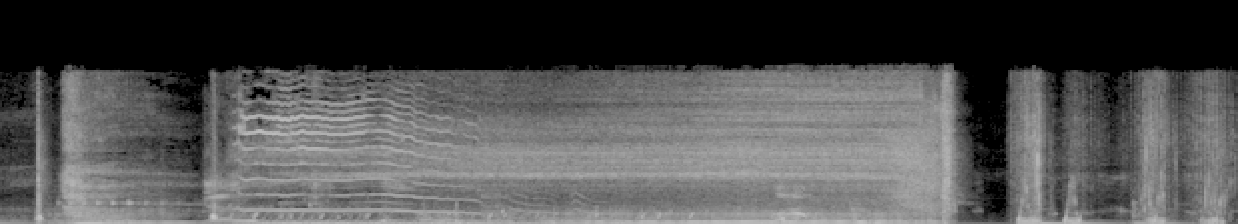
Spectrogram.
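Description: Cartoon housefly buzzing loudly and continuously up close for several seconds, with wavering whiny tones over a busy musical and effects backdrop, cut by short thumps and clatter at the start and end.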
